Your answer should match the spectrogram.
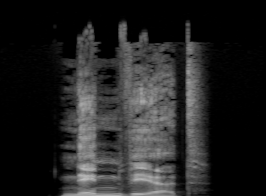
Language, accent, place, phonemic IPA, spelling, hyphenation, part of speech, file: German, Germany, Berlin, /ˈnɛnveːrt/, Nennwert, Nenn‧wert, noun, De-Nennwert.ogg
- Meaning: face value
